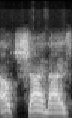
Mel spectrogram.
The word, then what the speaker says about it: OutSHINEize: or this show is out shine eyes is that how you say it that's correct how certain eyes the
